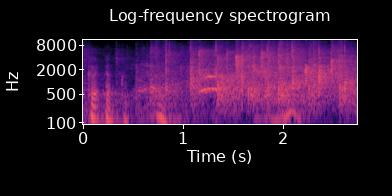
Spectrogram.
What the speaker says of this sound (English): I think that deserves your clap.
